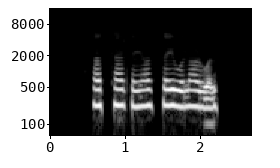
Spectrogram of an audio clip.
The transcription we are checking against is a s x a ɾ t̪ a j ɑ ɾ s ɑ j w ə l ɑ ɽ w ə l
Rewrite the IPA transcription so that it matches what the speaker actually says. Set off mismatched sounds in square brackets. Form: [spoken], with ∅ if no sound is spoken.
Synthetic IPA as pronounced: a s [k] a ɾ t̪ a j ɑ ɾ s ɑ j w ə l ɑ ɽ w ə l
